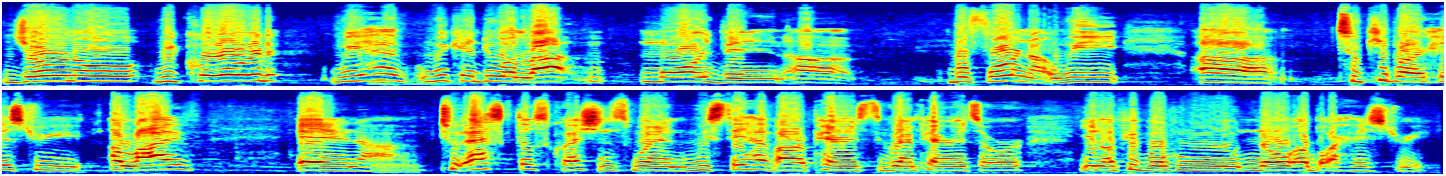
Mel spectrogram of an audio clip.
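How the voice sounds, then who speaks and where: Young adult, interviewee, earnest, halting, medium pitch. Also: steady tone, a little mellow, low-quality recording. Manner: earnest, searching for words. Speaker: youth interviewee at a community event. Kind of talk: casual interview answers.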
